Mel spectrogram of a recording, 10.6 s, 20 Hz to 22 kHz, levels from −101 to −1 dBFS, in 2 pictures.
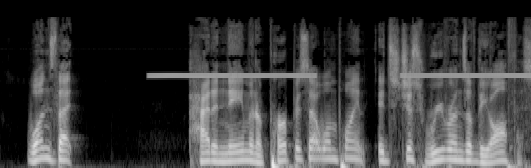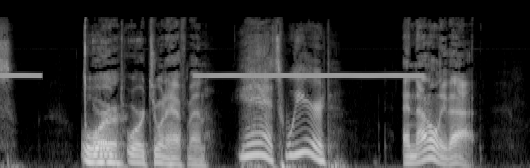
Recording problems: high-pitched whine; loud; from 1.5 to 3 s, from 4 to 5.5 s and from 7 to 9.5 s; 4 kHz, 9 dB below the speech

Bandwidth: 14.5 kHz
